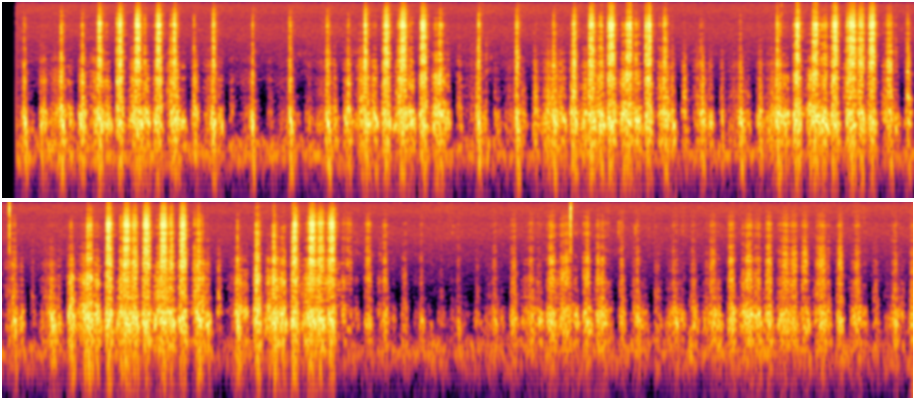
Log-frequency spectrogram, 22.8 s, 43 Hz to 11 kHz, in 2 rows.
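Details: Heart sounds recorded at position P while standing: fast, scratchy beats about 128 per minute with a dramatic sudden volume drop and phasic waxing-waning intensity; pressure changes, possible PFO shunt questioned.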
